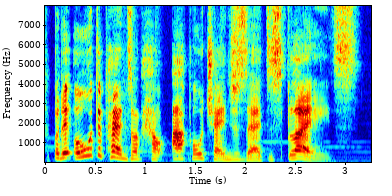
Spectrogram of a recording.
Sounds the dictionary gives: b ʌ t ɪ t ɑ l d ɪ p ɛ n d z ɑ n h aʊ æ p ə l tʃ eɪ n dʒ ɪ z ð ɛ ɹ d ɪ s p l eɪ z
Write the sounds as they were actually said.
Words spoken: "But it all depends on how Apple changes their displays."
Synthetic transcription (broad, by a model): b ʌ t ɪ t ɑ l d ɪ p ɛ n d z n h aʊ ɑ p ə l tʃ eɪ n dʒ ɪ z ð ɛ d ɪ s p l eɪ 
